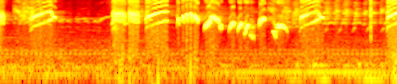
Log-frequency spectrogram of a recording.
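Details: White-rumped shama, lure of rolling song (ngerol) to draw responses from other shamas; a nearly continuous, rich run of buzzy bursts, sweeping whistles and quick descending fluty notes.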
